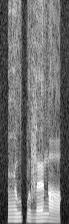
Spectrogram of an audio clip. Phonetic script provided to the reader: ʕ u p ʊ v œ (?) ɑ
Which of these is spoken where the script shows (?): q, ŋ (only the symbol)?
ŋ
